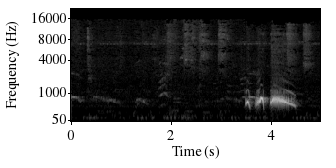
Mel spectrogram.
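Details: Spotted dove cooing used as a lure: soft faraway coos and murmuring, then a near bird gives two quick notes and a long falling coo, with low repeated knocking in the background.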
